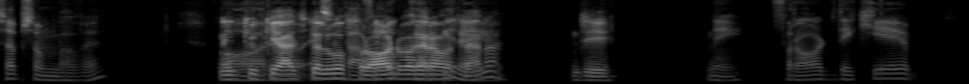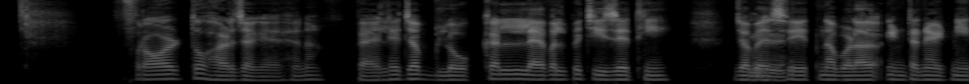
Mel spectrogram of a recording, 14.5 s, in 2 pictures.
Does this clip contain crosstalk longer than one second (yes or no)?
yes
